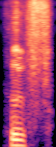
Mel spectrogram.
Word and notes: hoof: American English

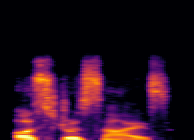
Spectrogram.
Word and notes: ostracize: Indian

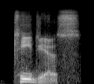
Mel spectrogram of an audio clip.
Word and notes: tedious: British English

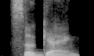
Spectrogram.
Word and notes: sirgang: Indian

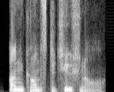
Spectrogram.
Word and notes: unconstitutional: British English

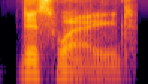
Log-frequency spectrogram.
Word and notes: dissuade: British English

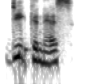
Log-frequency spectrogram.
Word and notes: deaconess: Indian

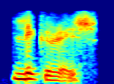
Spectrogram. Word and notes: lickerish: Indian

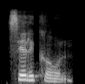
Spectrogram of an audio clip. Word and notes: silicone: Indian

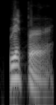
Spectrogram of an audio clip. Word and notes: ripper: American English

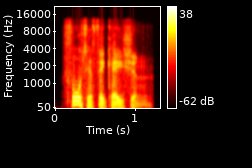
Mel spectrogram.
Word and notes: fortification: British English

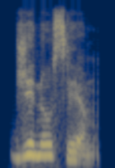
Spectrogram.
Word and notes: gynoecium: Indian

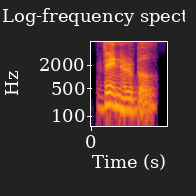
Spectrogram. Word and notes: venerable: Indian

